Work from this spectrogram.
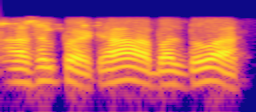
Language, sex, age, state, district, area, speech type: Kashmiri, male, 30-45, Jammu and Kashmir, Budgam, rural, conversation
